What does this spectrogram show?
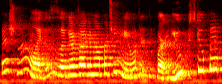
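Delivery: high, fast indignant retort; defiant. Retold or imitated. Daughter arguing with mom, high and indignant. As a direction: snap back at mom, fast. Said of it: "And I'm like".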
